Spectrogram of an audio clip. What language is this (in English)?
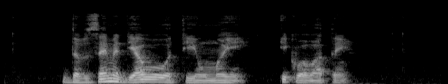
Bulgarian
